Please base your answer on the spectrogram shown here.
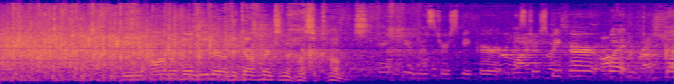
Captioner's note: some Applause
